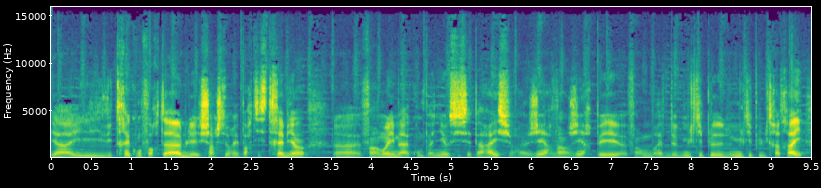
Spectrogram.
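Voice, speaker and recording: Light background noise sits behind a man speaking. His pitch is fairly low and his intonation fairly even. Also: moderate pace. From France, Brittany (Finistère); Brittany, France. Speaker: trail running YouTuber. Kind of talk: gear review tutorial. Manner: casual, hesitant with fillers. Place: home room. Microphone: phone near.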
